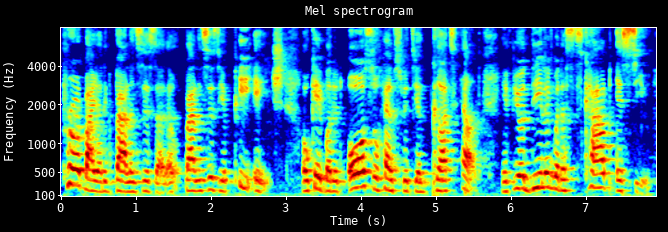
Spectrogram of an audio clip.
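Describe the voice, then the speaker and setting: A woman's voice: on the low side, moderate pace, few pauses. A woman loc stylist hosting her channel, chatting casually and jokingly with viewers while she works on a client's hair in a salon room. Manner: chatty, jokey, outspoken. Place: indoor salon room with a couch. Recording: roomy indoor sound.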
